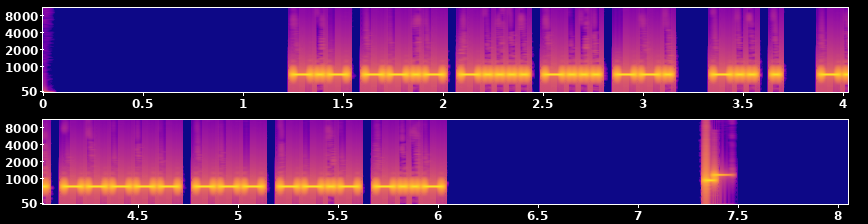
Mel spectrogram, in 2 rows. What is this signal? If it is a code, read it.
Morse code, heard as a keyed tone, about 40 wpm, 700 Hz. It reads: KQ6BG DE N0OQX
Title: USA Callsign DE Callsign - 5 Characters - 40wpm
